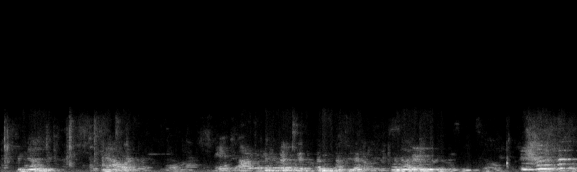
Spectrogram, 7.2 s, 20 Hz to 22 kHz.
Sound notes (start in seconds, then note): 1.0 overlapping chatter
